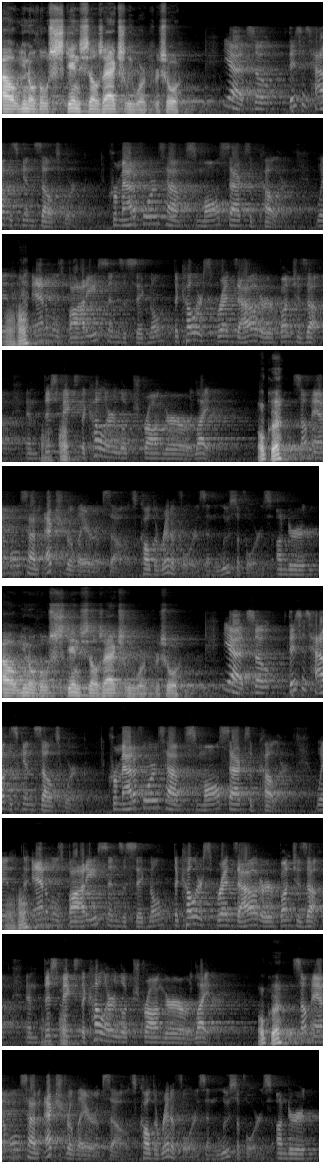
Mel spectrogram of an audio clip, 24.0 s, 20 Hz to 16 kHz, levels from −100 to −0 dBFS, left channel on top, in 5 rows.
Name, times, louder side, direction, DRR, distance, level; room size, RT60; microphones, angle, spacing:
voice 1, 0.0-2.7 9.7-10.0 15.3-15.4 18.3-18.7, left 8 dB, 75° left, 19 dB, 0.3 m, -29 dB
voice 2, 3.0-4.0 4.3-6.0 6.4-12.1 12.3-17.7 18.8-23.8, right 3 dB, 20° right, 7 dB, 0.6 m, -47 dB
21.0 x 17.0 x 3.8 m, 2.4 s
head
